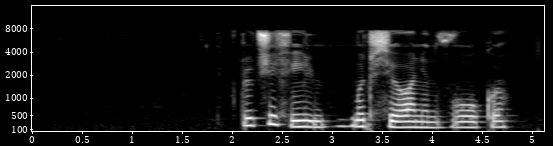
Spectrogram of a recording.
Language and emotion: Russian, sad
